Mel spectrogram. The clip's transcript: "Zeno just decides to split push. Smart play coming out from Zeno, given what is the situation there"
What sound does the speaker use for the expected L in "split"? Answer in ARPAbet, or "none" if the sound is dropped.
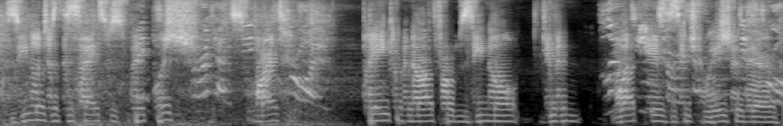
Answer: none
